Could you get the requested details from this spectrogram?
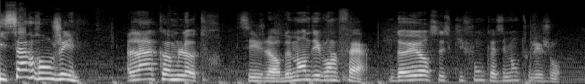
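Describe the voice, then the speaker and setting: A woman at a medium pitch with lively intonation, with music in the background. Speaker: mother of three, self-development and home-reset content creator. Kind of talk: casual talk to camera, motivational vlog. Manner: casual, exasperated yet humorous, real-time tidying commentary.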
